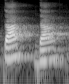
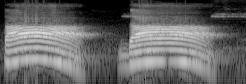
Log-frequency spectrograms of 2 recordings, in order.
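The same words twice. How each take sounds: First: The syllables are said quickly together. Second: Each syllable is drawn out slowly. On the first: The speaker calls it right. "তিনটা একসাথে উচ্চারণ হবে" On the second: The speaker calls it wrong. "টেনে টেনে বললেন, এক একটা এক দুই সেকেন্ড করে বললেন"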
